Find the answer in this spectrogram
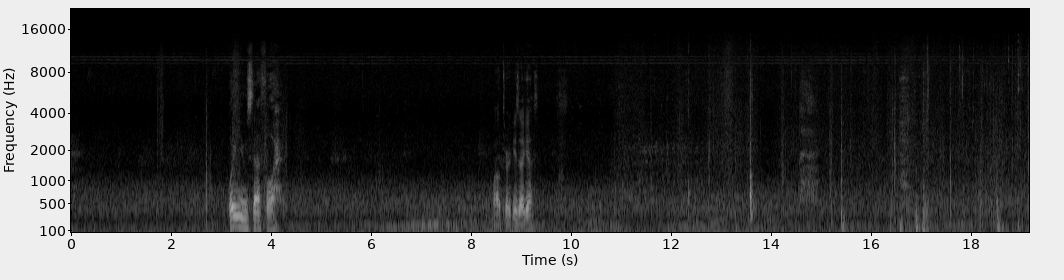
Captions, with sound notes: What do you use that for? Wild turkeys, I guess. [ Sighs ]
